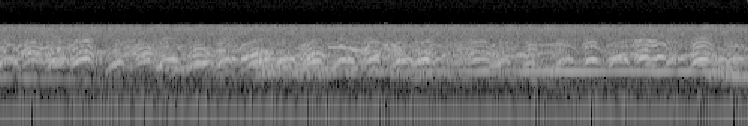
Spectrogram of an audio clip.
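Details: At night, coyotes that often come down near a neighbourhood howl and yip in a wavering, overlapping chorus of high, sliding voices; the owner guesses it may be feeding time.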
